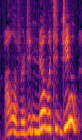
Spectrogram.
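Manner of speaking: usual speaking voice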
